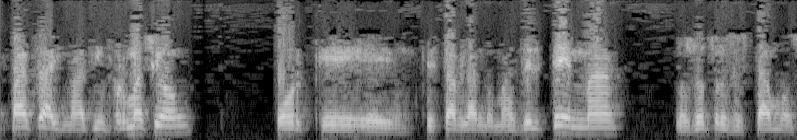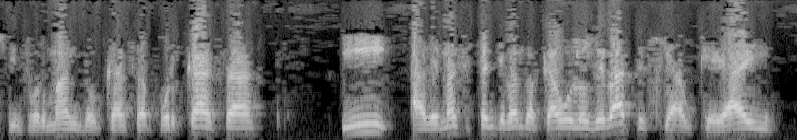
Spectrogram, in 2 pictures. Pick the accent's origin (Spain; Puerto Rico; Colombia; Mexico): Mexico; Somos los mexicanos muy comunicativos.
